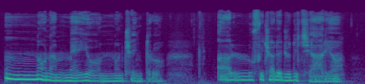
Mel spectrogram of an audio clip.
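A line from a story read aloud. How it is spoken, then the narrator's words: Stammered. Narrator (Italian): balbettare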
